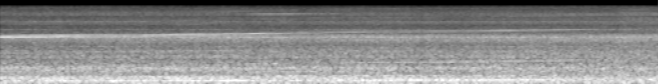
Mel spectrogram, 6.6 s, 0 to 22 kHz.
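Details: Refurbished Hoover S3716 Sensotronic 1000 vacuum cleaner with a dirty bag fitted, first switch-on: an even, steady rushing roar with a faint constant high whine. The motor sounds healthy and runs smoothly.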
